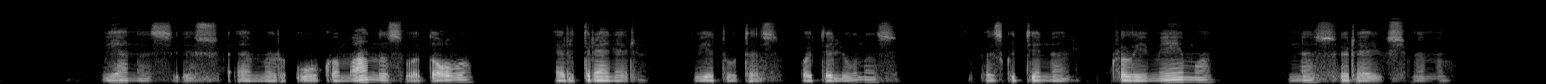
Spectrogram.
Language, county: Lithuanian, Vilnius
